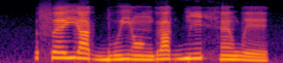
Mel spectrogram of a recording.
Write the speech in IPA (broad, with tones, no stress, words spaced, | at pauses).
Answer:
fɛ˦ja˦˨ ɡ͡bu˨˦jɔ̃˧ɡa˦ ɡ͡bĩ˦hɛ̃˧we˨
